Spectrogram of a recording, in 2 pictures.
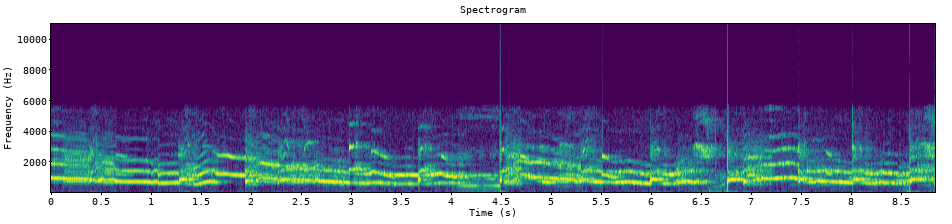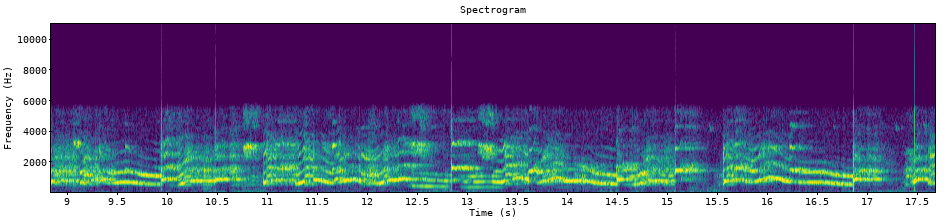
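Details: Dachshunds, started by Missy, break into a spontaneous group howl in long, wavering, overlapping tones that rise and fall without pause, with Celt howling from another room; recorded 14 January 2015.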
